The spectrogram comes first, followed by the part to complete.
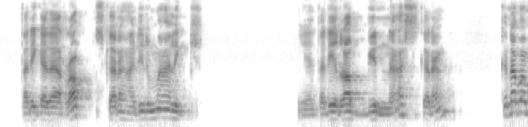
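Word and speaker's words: مَلِكِ: Kata Malik ya bacanya pendek ya Malik. Kalau di Alfatihah itu panjang Maliki. Meskipun ada beberapa bacaan Malikinnas pendek tapi di Annas ini bacanya pendek.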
